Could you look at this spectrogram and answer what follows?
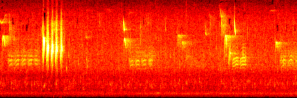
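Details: Chickadee singing: a quick burst of five high, pulsed notes near the middle, then scattered thin whistled notes and short high slurs, over a steady rushing background hiss.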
